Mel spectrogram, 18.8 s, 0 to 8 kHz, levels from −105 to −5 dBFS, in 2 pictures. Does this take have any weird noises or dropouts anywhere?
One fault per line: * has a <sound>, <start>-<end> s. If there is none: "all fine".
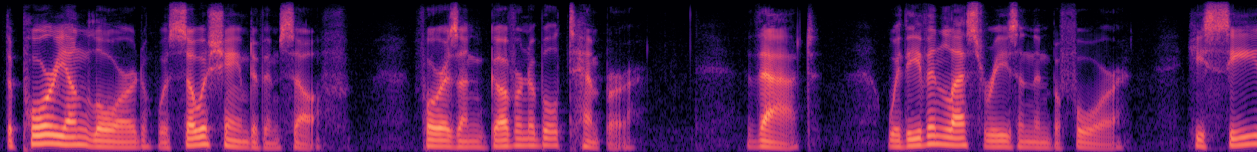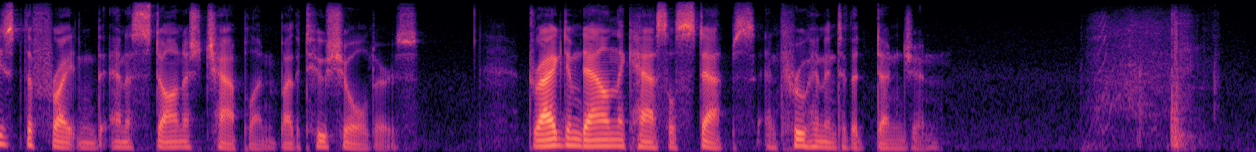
* has a squeak, 17.5-18.6 s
